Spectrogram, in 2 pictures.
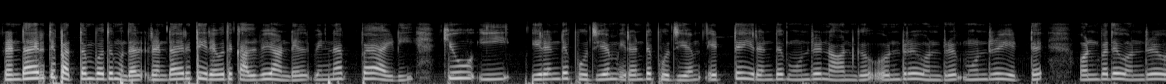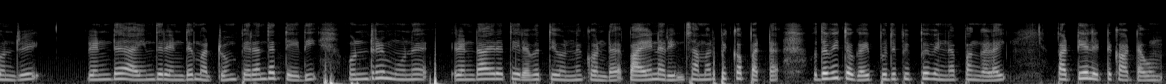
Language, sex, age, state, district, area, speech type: Tamil, female, 18-30, Tamil Nadu, Cuddalore, urban, read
